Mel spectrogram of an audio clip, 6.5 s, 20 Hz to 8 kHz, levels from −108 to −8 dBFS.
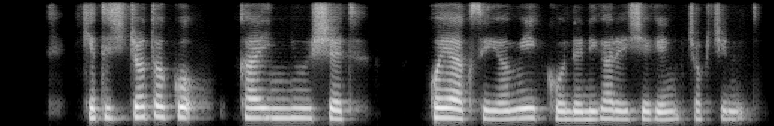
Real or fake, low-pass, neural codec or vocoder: fake; 7.2 kHz; codec, 24 kHz, 0.9 kbps, DualCodec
